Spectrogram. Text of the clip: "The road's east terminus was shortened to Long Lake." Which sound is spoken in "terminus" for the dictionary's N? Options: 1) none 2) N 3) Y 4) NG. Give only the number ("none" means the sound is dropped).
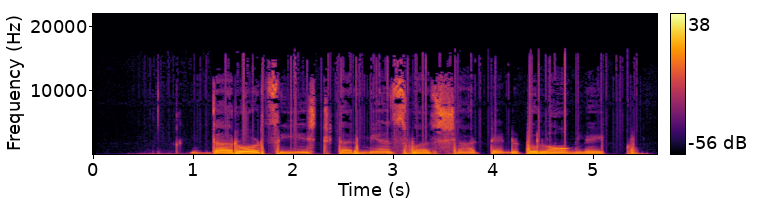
1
